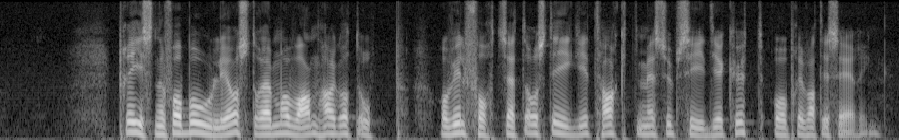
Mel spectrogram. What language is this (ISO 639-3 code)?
nor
